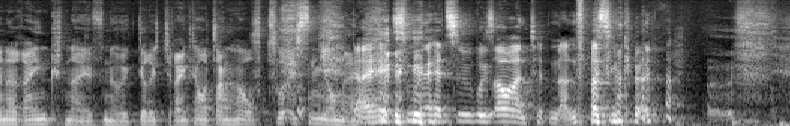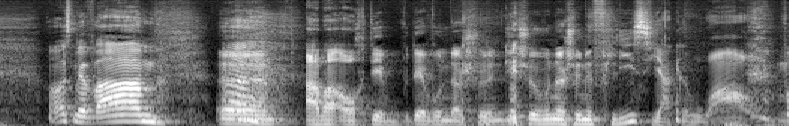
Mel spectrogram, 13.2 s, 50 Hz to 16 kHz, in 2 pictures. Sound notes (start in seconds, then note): 5.0 laughs; 8.4 moans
